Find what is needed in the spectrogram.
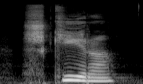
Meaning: skin, hide, leather
- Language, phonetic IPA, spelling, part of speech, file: Ukrainian, [ˈʃkʲirɐ], шкіра, noun, Uk-шкіра.ogg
